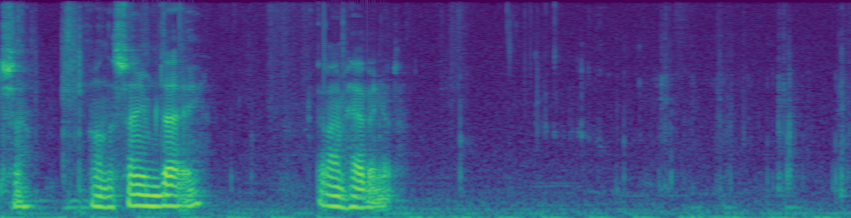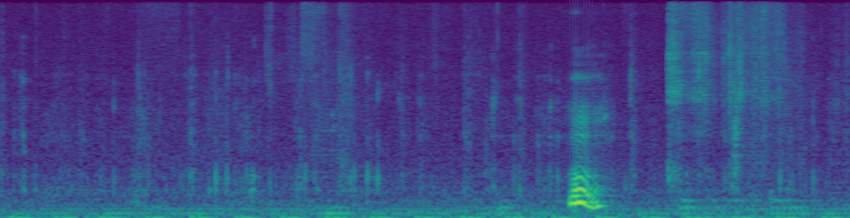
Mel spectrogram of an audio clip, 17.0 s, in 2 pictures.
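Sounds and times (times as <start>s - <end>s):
person chewing pizza: 4.4s - 15.8s.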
